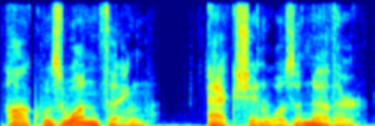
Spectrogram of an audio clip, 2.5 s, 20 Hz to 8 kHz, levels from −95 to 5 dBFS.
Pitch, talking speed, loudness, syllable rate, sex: 100 Hz, 170 wpm, -16 LUFS, 5.3 syllables/s, male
